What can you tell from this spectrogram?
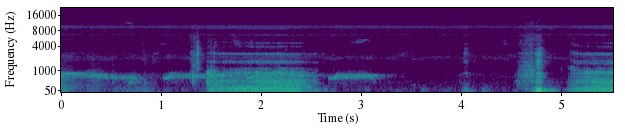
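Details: Heavy 100 kg female pig producing low, drawn-out rumbling grunts overlaid by a steady mid-pitched whine, then a sharp thud and another rough grunt at the end.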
